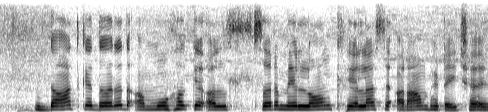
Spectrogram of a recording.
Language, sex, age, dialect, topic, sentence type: Maithili, female, 18-24, Bajjika, agriculture, statement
